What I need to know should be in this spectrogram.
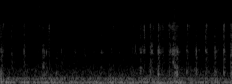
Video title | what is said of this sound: Tops dragonfly knife | it almost has no rattle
